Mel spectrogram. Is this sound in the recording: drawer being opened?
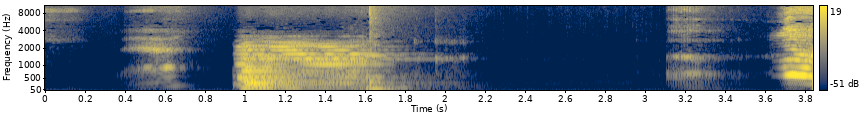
no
